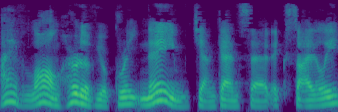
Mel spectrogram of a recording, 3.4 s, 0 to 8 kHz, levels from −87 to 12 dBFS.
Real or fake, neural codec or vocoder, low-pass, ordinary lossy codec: real; none; 7.2 kHz; MP3, 32 kbps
